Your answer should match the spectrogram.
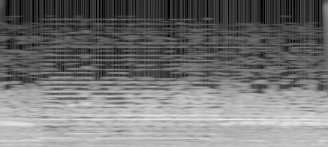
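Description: Road traffic noise with vehicle horns held in steady tones, the main one sounding for about a second, over voices of people shouting.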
